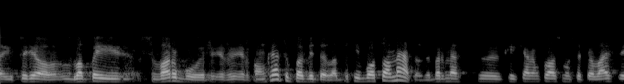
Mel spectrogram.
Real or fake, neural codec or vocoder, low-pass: real; none; 3.6 kHz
